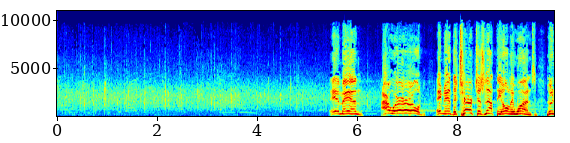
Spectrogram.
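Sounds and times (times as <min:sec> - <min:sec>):
audience clapping in praise: 0:00.0 - 0:07.1
speech: 0:05.4 - 0:09.9.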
